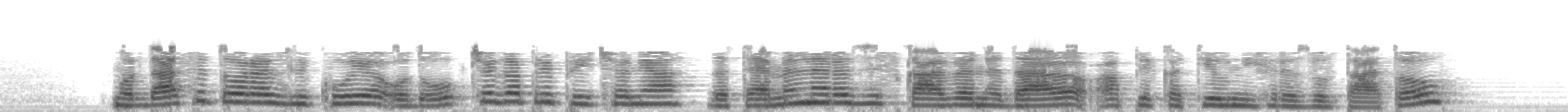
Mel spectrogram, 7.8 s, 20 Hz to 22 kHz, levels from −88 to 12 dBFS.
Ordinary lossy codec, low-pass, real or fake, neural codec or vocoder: AAC, 16 kbps; 19.8 kHz; real; none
